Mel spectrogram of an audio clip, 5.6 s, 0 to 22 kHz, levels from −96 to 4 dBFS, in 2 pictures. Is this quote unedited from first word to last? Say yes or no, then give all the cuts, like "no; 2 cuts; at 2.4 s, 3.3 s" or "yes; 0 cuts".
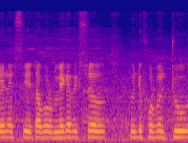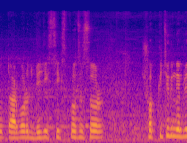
yes; 0 cuts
